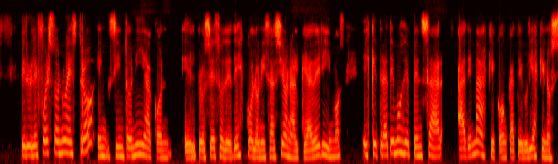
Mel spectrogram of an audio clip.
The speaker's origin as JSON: {"language": "Spanish", "region": "Corrientes", "country": "Argentina", "tie": "born there", "lives_now": "Buenos Aires, Argentina", "said": "Nací en Corrientes capital."}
